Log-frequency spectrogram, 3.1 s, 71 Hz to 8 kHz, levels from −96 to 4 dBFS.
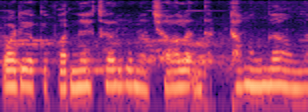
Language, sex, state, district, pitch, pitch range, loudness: Telugu, female, Andhra Pradesh, Annamaya, 210 Hz, 205-215 Hz, -17 LUFS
